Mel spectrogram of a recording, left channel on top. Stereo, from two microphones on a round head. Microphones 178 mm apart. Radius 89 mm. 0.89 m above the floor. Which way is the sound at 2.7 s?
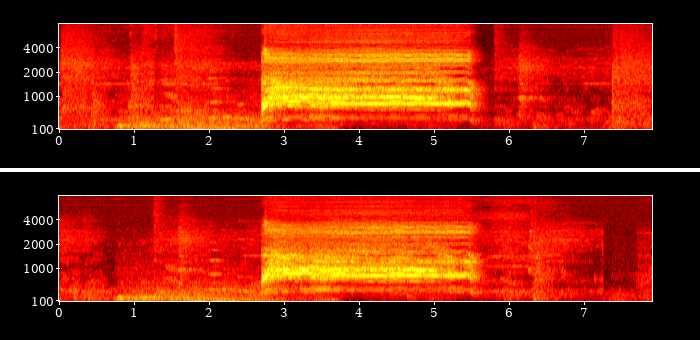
45° left (ahead or behind).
